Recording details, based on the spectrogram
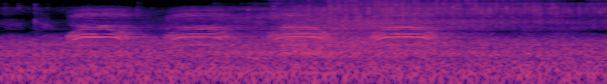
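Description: A parakeet gives four harsh, rising-then-falling squawks, each under a second, spaced about three-quarters of a second apart, over steady low background rumble.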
